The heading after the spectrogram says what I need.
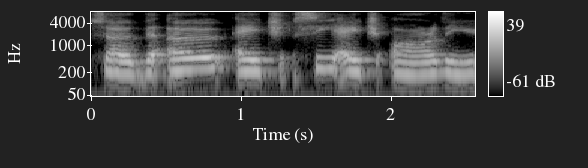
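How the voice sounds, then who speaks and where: A woman's voice is heard here. It has a dark, mellow tone. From South Africa. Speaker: human rights advocate. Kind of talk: talk.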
